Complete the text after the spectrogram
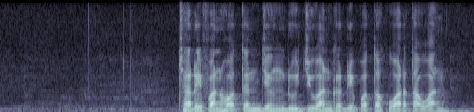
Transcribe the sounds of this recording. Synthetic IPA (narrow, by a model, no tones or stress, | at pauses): t͡ʃaɾifanɦɔt̪ənd͡ʒɨŋdud͡ʒuankɨrdipɔt̪ɔkəwart̪awan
